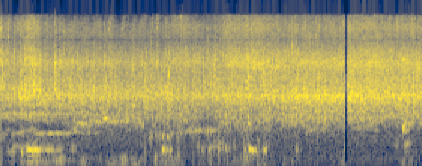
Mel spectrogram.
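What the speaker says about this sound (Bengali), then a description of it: "এবার দেখুন ভেজে রাখা মাছগুলো দিয়ে দিচ্ছি" Fried fish pieces drop into a home-kitchen pan with soy sauce while making chili fish, giving a steady close sizzle and splatter that runs throughout with brief clinks.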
